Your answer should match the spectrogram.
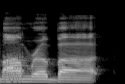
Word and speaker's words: Amrabat: Uh, n- like Casemiro is still good, but we don't have a second midfielder alongside him who's actually producing and a Rambat or Amrabat. Amrabat. Yeah, I was just fixing myself.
